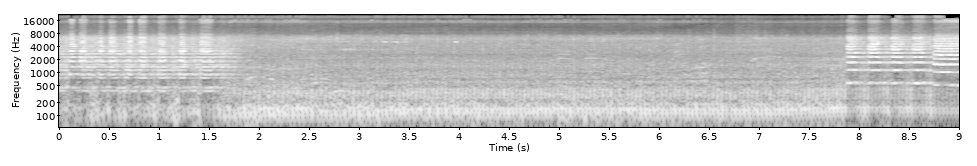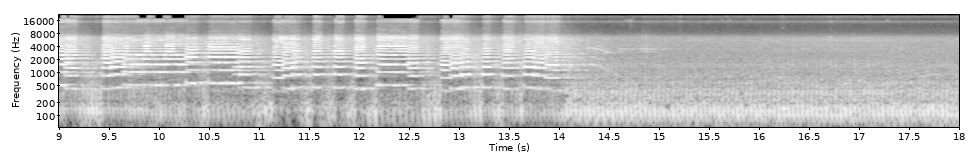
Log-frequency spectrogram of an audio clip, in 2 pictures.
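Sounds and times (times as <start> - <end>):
bus horn playing a melody: 0.0 - 2.4, 7.8 - 15.2
low engine rumble: 0.0 - 18.0.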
